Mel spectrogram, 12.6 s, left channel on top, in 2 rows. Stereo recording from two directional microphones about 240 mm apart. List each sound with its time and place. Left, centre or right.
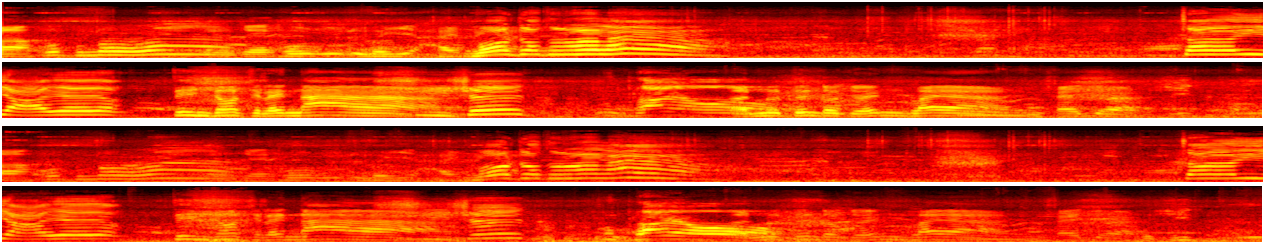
0.0 s speech: left
1.4 s speech: left
5.9 s speech: left
9.5 s speech: right
9.9 s speech: left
